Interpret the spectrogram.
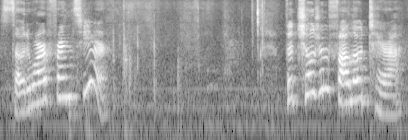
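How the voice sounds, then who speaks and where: Preschool teacher lady reading a storybook to little kids, high voice, sing-songy, up and down a lot. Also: slow pace, a little hiss or hum. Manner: animated, sing-song, addresses the children. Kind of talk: storybook read-aloud to young children.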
